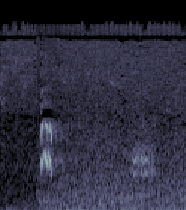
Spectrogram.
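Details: A nesting Great crested grebe gives one short, nasal, croaking note, then a fainter answering note about a second later, over a low steady rumble.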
